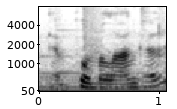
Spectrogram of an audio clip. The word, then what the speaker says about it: Mpumalanga: I ended up in Mpumalanga. Mpumalanga. And you're saying it right.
